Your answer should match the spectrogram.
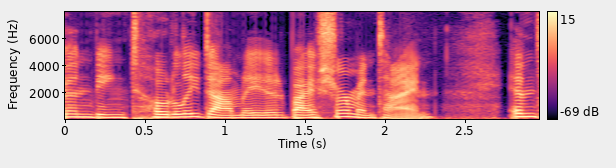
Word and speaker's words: Shermantine: Wesley Howard Shermantine.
